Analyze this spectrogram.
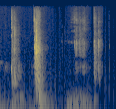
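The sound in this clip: Keyboard typing as a note is jotted down: a few short, crisp keystroke clicks in an uneven rhythm, moderately loud with gaps between them and no talk.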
